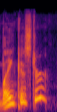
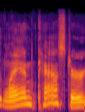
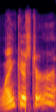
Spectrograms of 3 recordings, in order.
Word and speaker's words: Lancaster: The first one was down in Lancaster, Ohio, and that is the right way to say that city's name. If you say Lancaster, you're not from here. So Lancaster, I was down there.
